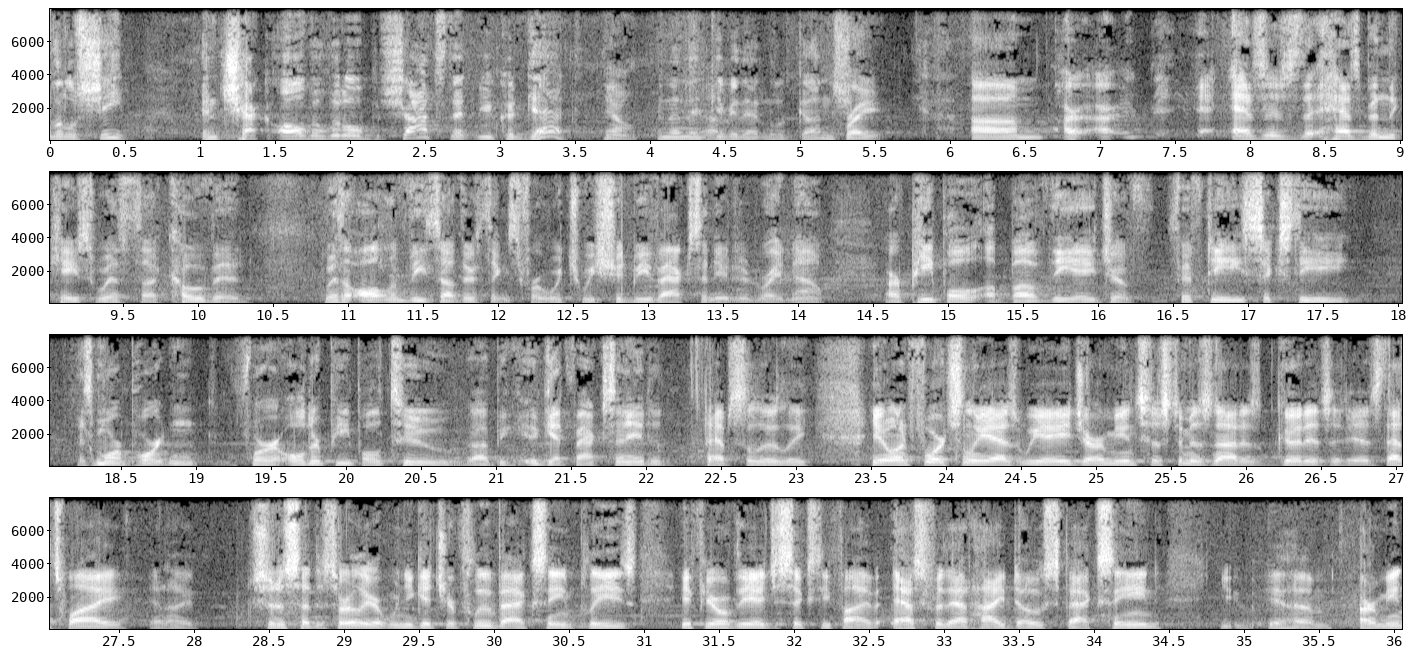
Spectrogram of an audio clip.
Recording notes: live from Treetime at Lake Barrington!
